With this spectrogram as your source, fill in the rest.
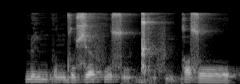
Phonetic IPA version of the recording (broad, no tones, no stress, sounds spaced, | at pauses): ɳ i m b o n d o ʑ ɛ f u s ṵ ɡ͡ǁ ṵ f ḭ ɡ ɒ z o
